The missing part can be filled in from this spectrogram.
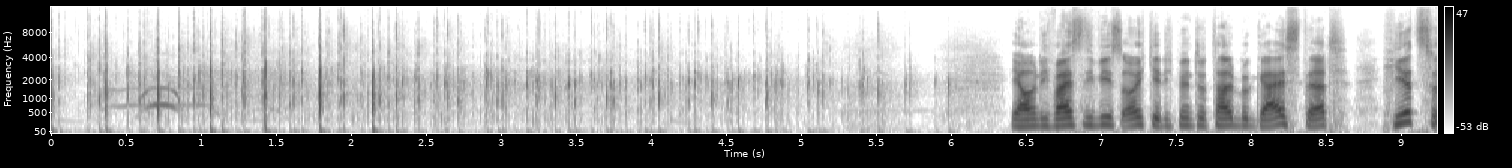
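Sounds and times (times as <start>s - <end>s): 
crowd applauding: 0.0s - 6.3s
speech: 6.4s - 9.2s.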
